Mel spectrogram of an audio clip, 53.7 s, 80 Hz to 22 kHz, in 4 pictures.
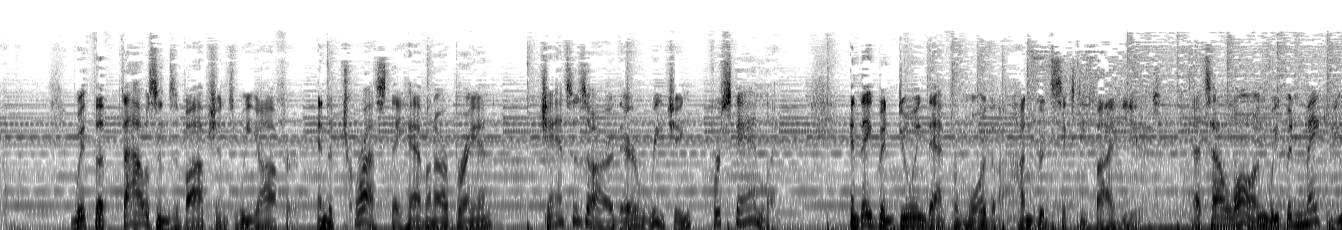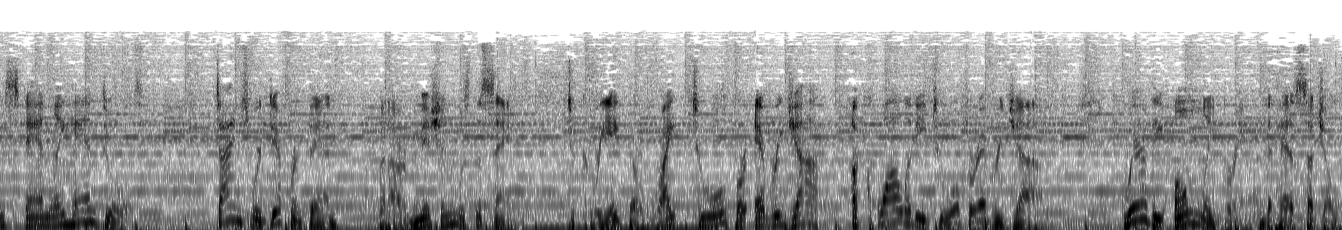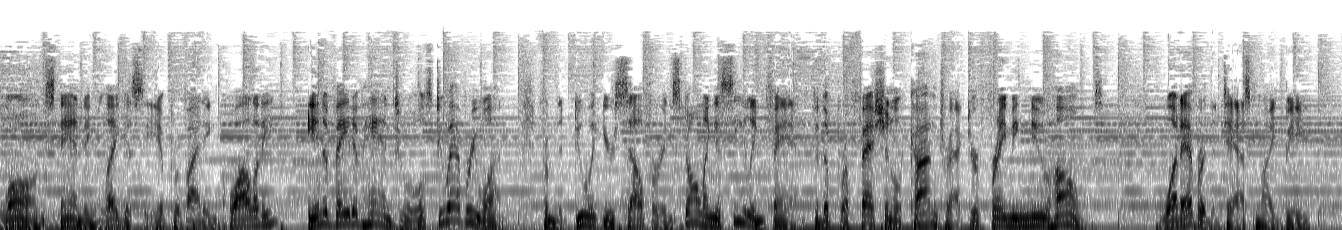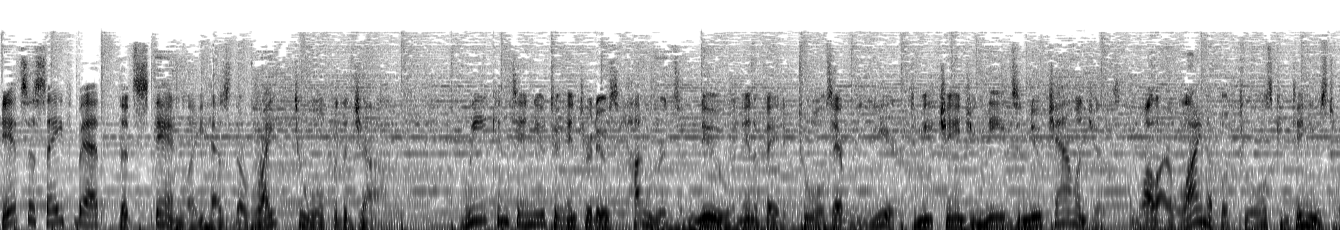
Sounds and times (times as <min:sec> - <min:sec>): Music: 0:00.0 - 0:53.6
Speech: 0:00.7 - 0:07.8, 0:08.5 - 0:14.8, 0:15.6 - 0:23.9, 0:24.6 - 0:44.2, 0:44.9 - 0:53.6.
